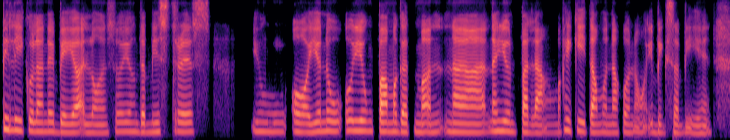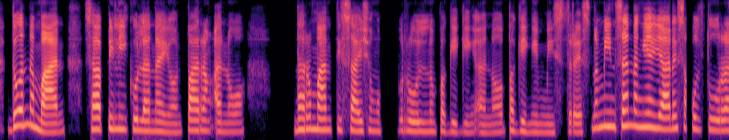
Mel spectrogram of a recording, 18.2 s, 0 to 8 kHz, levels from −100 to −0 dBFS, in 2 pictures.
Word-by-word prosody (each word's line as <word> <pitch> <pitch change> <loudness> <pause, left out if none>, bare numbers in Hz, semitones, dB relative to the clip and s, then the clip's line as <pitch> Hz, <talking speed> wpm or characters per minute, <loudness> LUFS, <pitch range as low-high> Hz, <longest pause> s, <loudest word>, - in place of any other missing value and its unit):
pelikula 220 -5 -2
ni 200 0 -3
Bea 180 -1 +1
Alonzo, 175 +2 -8
'yong 195 -1 -8
"The 185 - -2
Mistress." 195 +1 -1 0.5
'Yong 195 -2 -13
oo, 190 -2 -2
you 190 +3 -1
know, 205 0 -6
oh, 220 - -3
'yong 215 -1 -1
pamagat 200 -1 +1
man 185 +1 -3
na 185 -2 +1
na 205 - -2
'yon 200 -3 -3
pa 185 -2 -1
lang. 170 0 -4
Makikita 195 -2 -2
mo 185 0 -11
na 175 0 -6
kung 180 -2 -9
anong - - -11
ibig 180 -1 -8
sabihin. 165 -2 -5 0.3
Doon 325 +8 +4
naman 190 -9 +7 0.2
sa 245 0 +5
pelikula 235 -4 0
na 205 -2 +2
'yon, 180 0 -6
parang, 220 -1 +2
ano, 190 0 -2 0.6
na-romanticize 235 -2 +2
'yong 205 -1 -10 0.2
role 205 -2 -4
ng 200 - -7
pagiging 185 -2 -5
ano, 180 +2 -7
pagiging 190 -4 -4
mistress. 185 +1 -2
Na 275 - 0
minsan 310 +1 +5
nangyayari 275 -4 +6
sa 275 - +5
kultura 230 -3 -2
200 Hz, 160 wpm, -25 LUFS, 185-225 Hz, 0.6 s, naman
